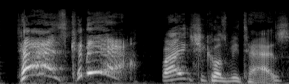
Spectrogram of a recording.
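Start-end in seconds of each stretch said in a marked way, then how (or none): 0.2-1.3 put-on shrill yell, pitched way up. Retelling being called across the shop aisle: imitating wife yelling. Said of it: "my wife's yelling".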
